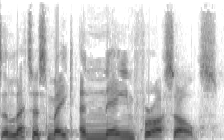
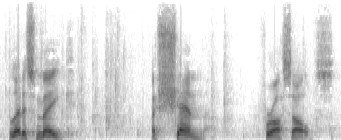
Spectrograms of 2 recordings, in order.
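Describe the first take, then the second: First: Said in the usual way. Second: Shem said low and slow, each word falling; a low, slow, deliberate Shem; stress on Shem. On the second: Shown as a demonstration. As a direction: drop the voice and lean on Shem.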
